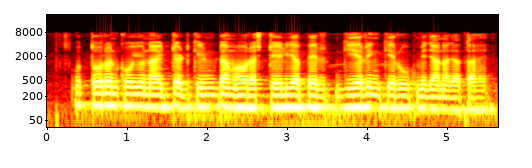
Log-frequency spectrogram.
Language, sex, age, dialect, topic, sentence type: Hindi, male, 18-24, Awadhi Bundeli, banking, statement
